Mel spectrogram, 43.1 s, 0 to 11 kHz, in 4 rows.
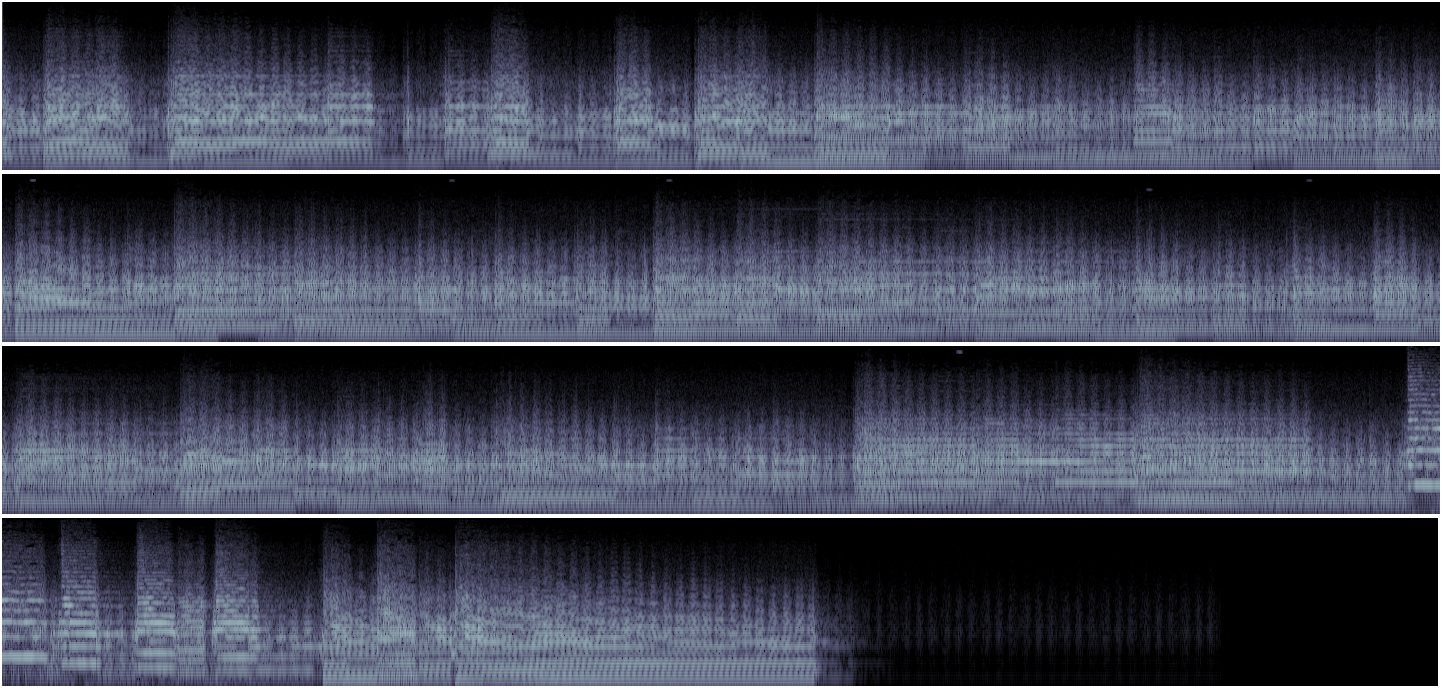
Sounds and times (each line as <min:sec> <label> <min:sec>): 0:00.0 rhythm guitar with tremolo effect 0:39.0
